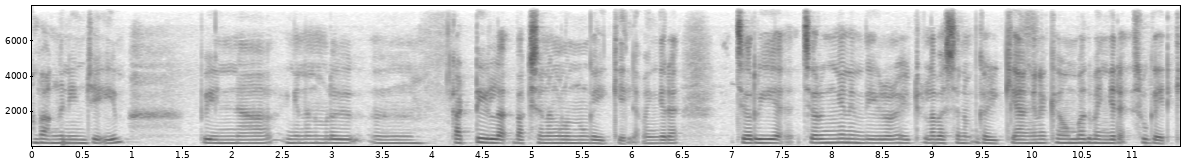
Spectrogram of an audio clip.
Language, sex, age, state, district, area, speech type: Malayalam, female, 18-30, Kerala, Kannur, rural, spontaneous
